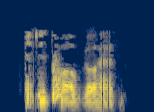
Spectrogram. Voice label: Fire Dispatch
